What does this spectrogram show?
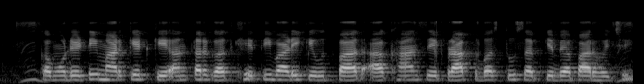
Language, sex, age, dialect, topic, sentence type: Magahi, female, 25-30, Western, banking, statement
